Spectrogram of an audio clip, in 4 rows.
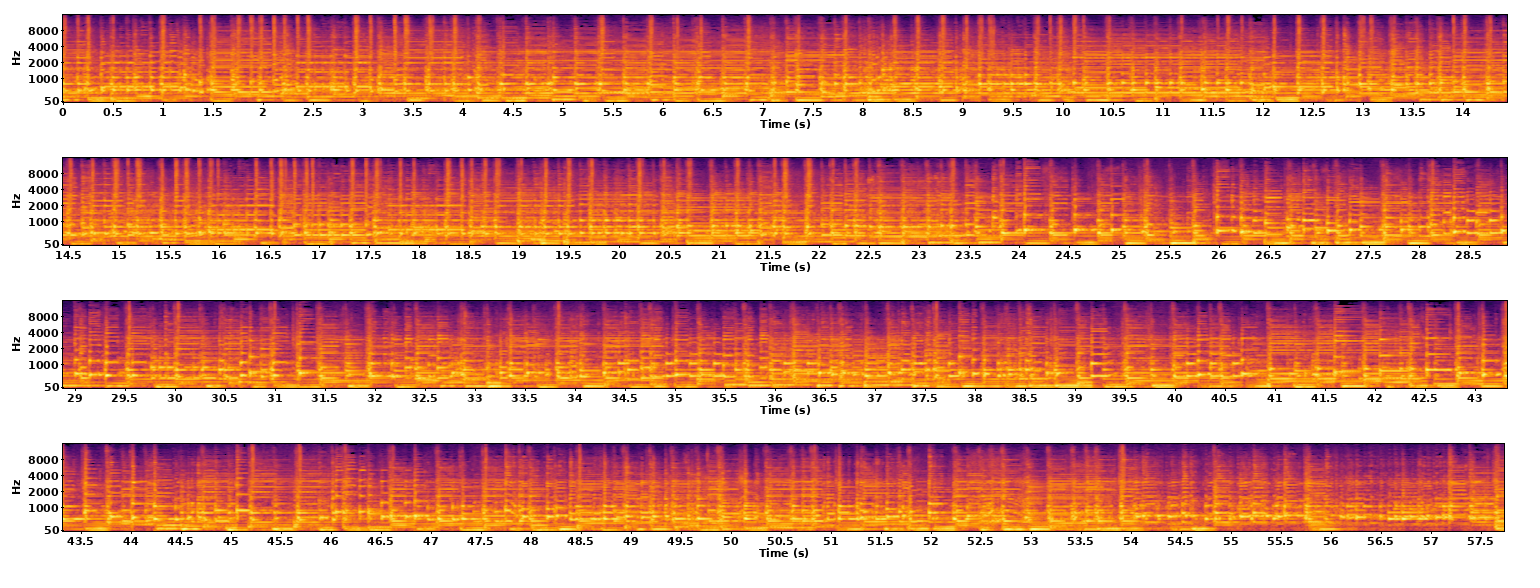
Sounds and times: Banjo: 0:00.0 - 0:57.7.

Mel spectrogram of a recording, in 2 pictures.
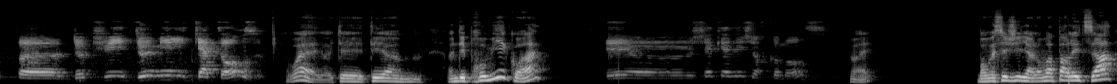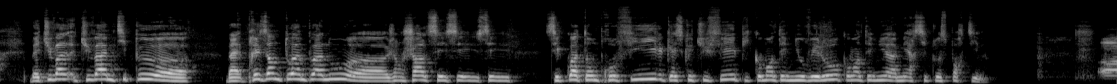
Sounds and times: Speech: 0:00.2 - 0:05.5, 0:06.1 - 0:08.8, 0:09.8 - 0:21.1, 0:22.1 - 0:22.3.

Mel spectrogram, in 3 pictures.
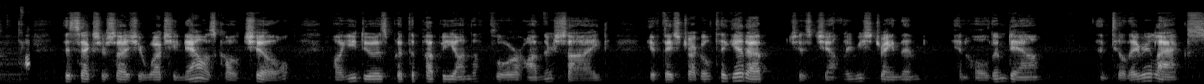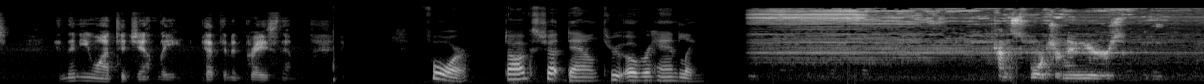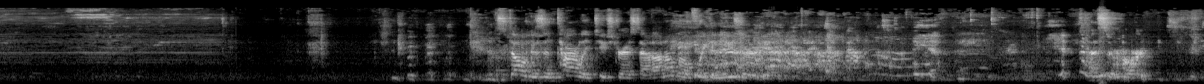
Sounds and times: Inside, small room: 0:00.0 - 0:36.1
Speech: 0:00.7 - 0:10.4, 0:11.0 - 0:15.0, 0:16.3 - 0:19.1, 0:22.0 - 0:23.4, 0:34.7 - 0:36.1.

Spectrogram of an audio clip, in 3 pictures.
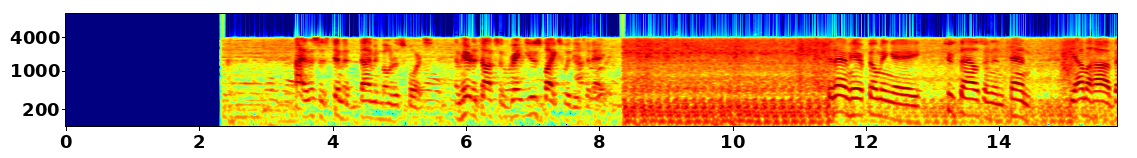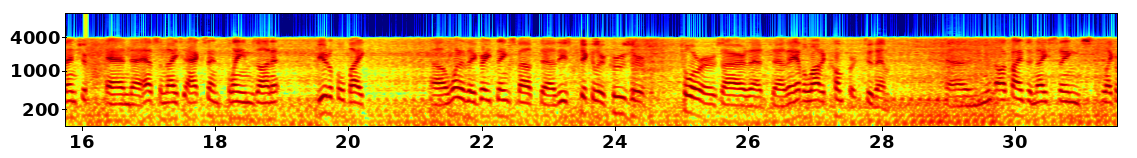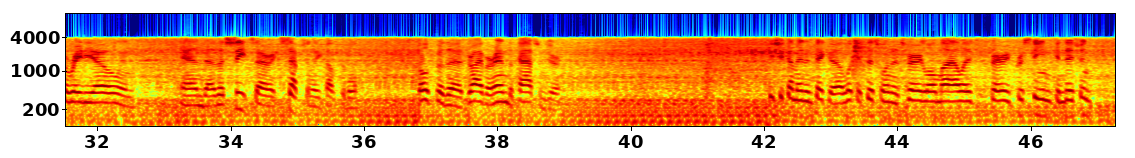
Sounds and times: Speech: 0:03.0 - 0:08.3, 0:11.4 - 0:20.3, 0:21.2 - 0:28.2, 0:29.0 - 0:32.6, 0:33.2 - 0:35.9, 0:36.8 - 0:39.0, 0:42.0 - 0:46.9.

